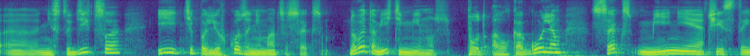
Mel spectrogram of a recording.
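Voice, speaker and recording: Man, 30s, low voice, measured, explanatory, podcast guest expert. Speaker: psychologist and sex therapist. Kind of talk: podcast discussion.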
